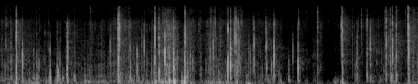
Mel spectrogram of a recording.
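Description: A hand-sized, filled, white printed plastic tea pouch is crinkled and scratched with long painted nails and fingertips. The result is a dense stream of sharp, bright crackles and crinkles with quick taps and scrapes that stop almost instantly, with little low end.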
